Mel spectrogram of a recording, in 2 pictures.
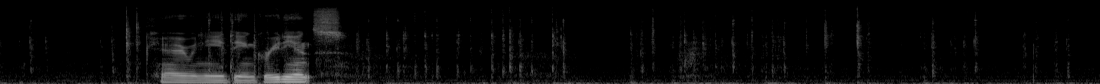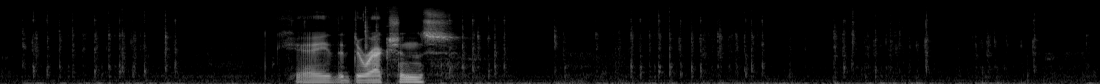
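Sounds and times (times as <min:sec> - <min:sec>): computer keyboard typing: 0:00.0 - 0:12.8, 0:15.4 - 0:22.0.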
